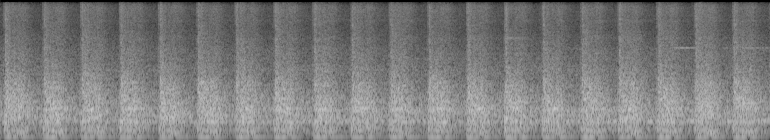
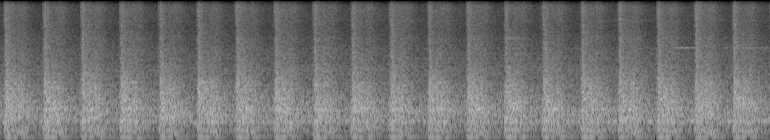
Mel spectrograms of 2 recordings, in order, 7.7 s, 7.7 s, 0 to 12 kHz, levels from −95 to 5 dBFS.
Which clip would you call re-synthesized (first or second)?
second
